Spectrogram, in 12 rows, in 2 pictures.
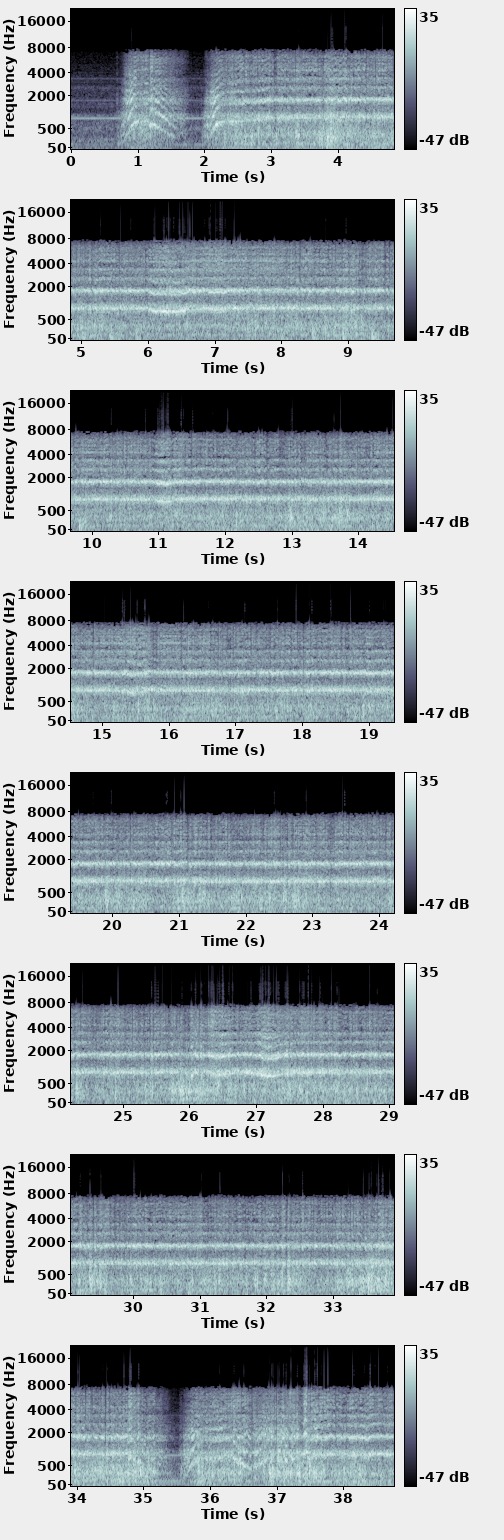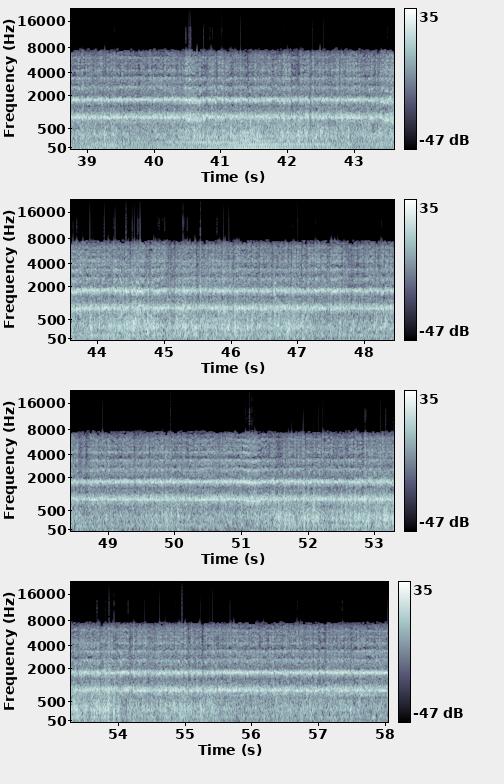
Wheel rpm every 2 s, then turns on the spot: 30, 160, 230, 230, 230, 230, 230, 230, 230, 230, 240, 230, 230, 230, 230, 230, 230, 150, 160, 230, 230, 240, 230, 230, 230, 230, 230, 230, 230.
none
